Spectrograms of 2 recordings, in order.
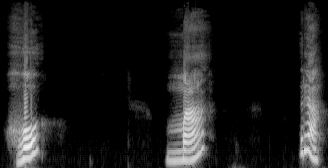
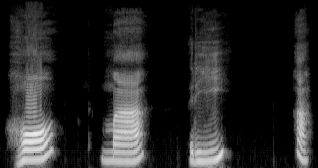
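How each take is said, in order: First: The ending 'ria' is said as one syllable. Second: The ending is split into 'ri' and 'a'. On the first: The speaker calls it wrong. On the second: The speaker calls it right.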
